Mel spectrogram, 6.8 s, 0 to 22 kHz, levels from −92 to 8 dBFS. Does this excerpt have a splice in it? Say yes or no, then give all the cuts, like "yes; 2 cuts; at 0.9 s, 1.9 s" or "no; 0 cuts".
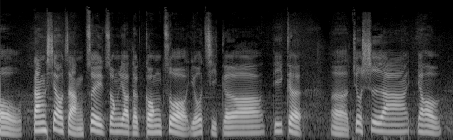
no; 0 cuts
